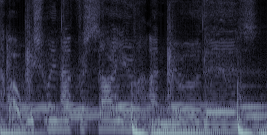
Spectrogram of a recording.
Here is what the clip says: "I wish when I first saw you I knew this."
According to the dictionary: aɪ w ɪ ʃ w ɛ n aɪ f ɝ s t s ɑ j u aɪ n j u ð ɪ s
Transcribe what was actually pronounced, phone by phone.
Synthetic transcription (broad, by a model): aɪ w ɪ ʃ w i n aɪ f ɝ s s ɑ j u aɪ n j u ð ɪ s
